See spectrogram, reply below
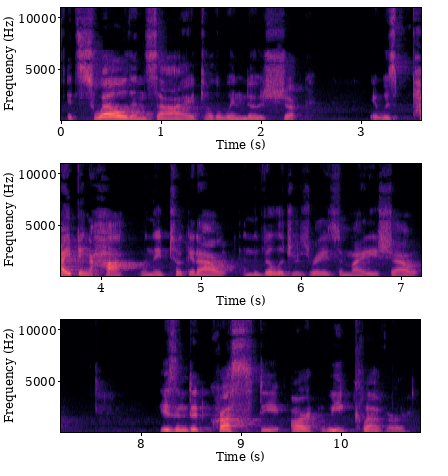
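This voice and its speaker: A man reading a children's picture book aloud in an expressive, theatrical way, with emphatic swells and dramatic hushes. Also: fairly low pitch.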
